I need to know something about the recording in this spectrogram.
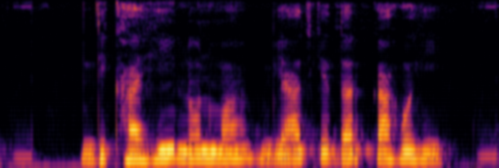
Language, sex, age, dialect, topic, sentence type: Chhattisgarhi, male, 18-24, Eastern, banking, question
